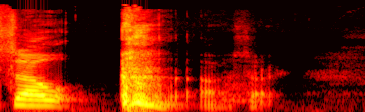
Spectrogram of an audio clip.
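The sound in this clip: A person clears their throat with a short voiced rasp, then a louder harsh burst, followed by a brief low vocal murmur.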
